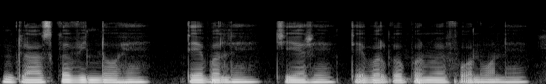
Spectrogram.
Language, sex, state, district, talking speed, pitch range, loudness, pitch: Hindi, male, Arunachal Pradesh, Longding, 165 wpm, 100-110 Hz, -16 LUFS, 105 Hz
